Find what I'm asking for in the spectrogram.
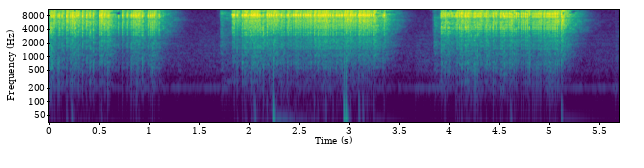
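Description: Arc welding on rusty, undercoated steel gives a loud, harsh crackling sizzle in three long bursts, each lasting one to two seconds with short quiet gaps between them.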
